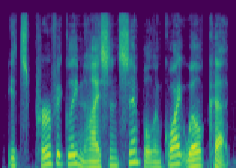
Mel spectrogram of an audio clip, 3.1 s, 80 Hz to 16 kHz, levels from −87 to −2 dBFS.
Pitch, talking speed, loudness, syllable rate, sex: 155 Hz, 170 wpm, -16 LUFS, 4.5 syllables/s, male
